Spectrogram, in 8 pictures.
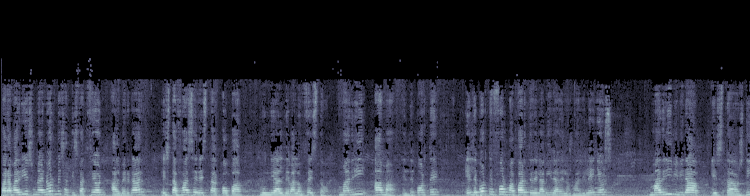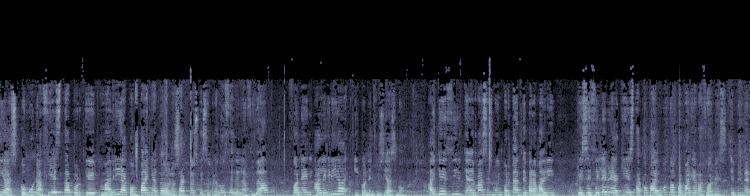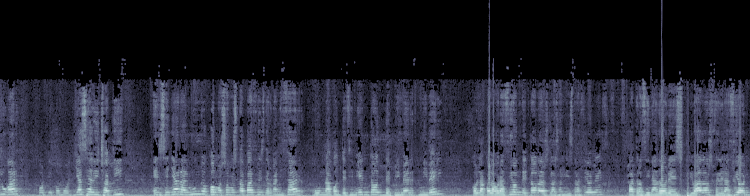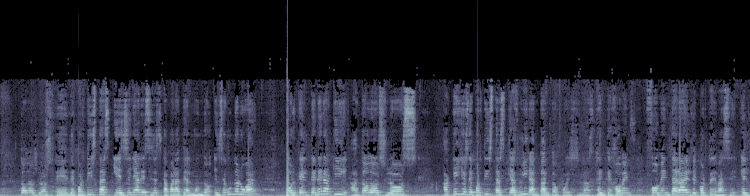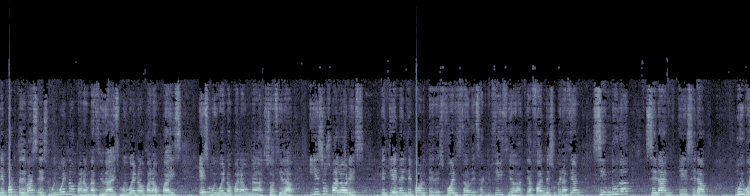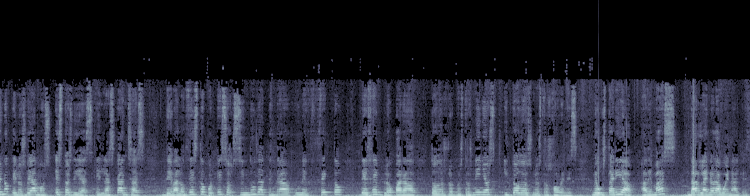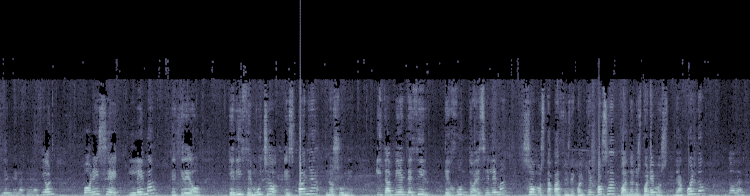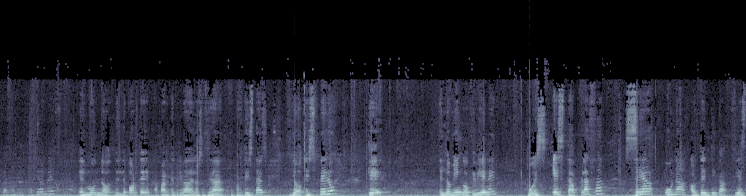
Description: Nueva ventana:Declaraciones de la alcaldesa Ana Botella: Baloncesto Colón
